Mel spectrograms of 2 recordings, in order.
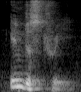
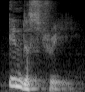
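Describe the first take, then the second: Both takes have the same delivery.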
